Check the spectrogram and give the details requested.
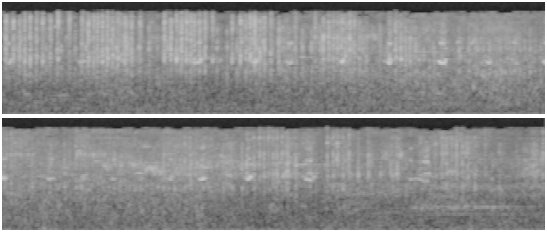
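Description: Outdoor river ambience: a steady low rumble under a quick run of short, evenly spaced bird chirps in the first half.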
